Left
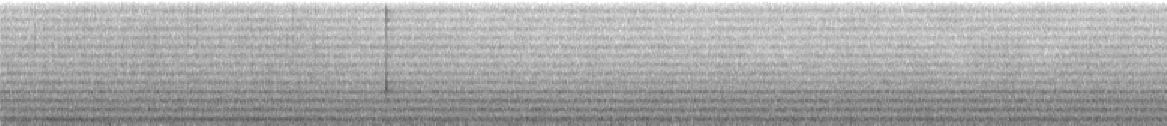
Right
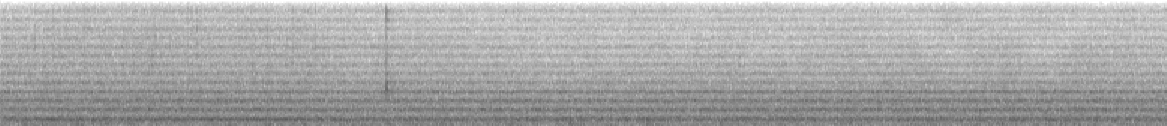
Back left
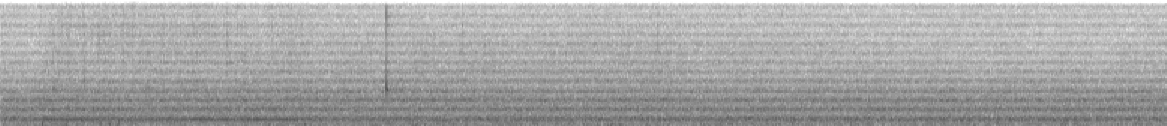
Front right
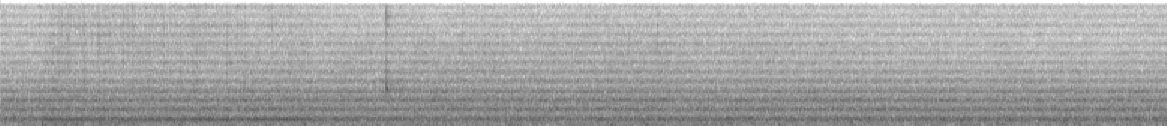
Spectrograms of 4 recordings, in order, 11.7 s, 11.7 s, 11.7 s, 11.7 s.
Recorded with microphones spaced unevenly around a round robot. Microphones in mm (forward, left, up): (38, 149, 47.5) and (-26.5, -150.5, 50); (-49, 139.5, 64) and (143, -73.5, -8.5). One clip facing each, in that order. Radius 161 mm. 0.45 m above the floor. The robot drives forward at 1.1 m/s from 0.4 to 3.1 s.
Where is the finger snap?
115° left, 0.9 m.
